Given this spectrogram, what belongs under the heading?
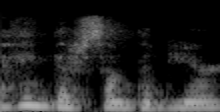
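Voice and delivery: hushed, theatrical stage whisper. Warning the party in character that something is near: saying it very quietly. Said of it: "I'm just gonna very quietly say".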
